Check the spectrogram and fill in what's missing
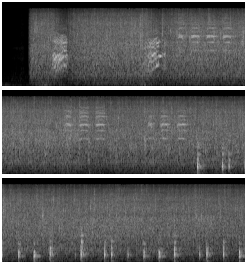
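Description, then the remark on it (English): Bacon sizzles and crackles in a pan as a man cooks in his kitchen with a parrot on his shoulder, a loud, steady hiss with popping bits; about two-thirds through, a run of sharp, quick taps on a drum joins over the frying. “A man cooks bacon in his kitchen with a parrot on his shoulder.”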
